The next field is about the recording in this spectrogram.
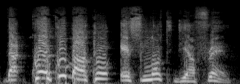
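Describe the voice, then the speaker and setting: A man's voice: sits high, sing-song, moderate pace, dry recording, clean studio sound. A Ghanaian man giving emphatic, repetitive political commentary as he switches between two languages, full of rhetorical turns.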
